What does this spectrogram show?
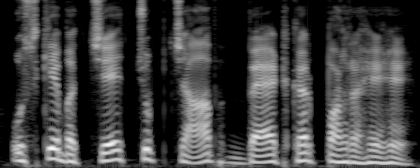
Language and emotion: Urdu, neutral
